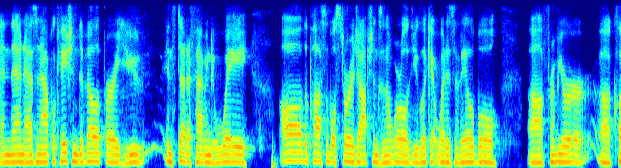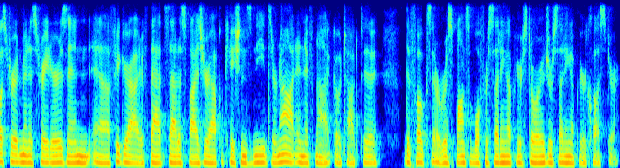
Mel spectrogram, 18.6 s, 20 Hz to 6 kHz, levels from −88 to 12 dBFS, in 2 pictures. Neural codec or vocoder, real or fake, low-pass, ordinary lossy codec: vocoder, 22.05 kHz, 80 mel bands, Vocos; fake; 5.4 kHz; Opus, 32 kbps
